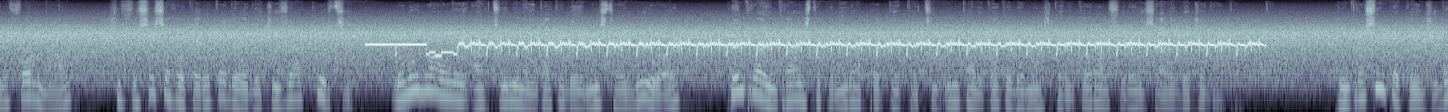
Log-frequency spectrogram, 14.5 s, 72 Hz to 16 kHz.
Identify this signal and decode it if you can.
SSTV (slow-scan television), Robot 72, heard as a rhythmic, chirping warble, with radio hiss and speech in Romanian.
